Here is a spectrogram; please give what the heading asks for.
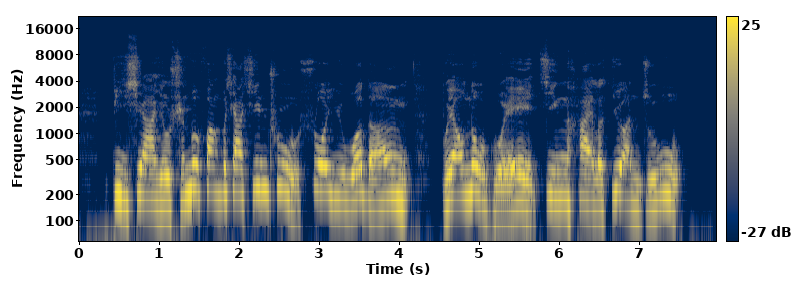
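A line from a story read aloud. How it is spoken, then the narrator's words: Calling out. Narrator (Chinese): 徐茂公，魏丞相，秦琼，敬德叫道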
